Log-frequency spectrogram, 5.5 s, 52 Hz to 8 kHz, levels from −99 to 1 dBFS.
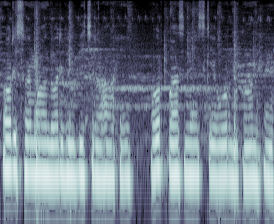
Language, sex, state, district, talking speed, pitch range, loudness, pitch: Hindi, male, Uttar Pradesh, Saharanpur, 155 wpm, 150-160 Hz, -16 LUFS, 155 Hz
